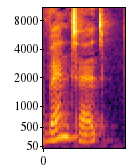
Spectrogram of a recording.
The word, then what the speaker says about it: vent: به تلفظ کلمه vent هم دقت داریم صدای V رو داریم در ابتدا صدای W نداریم اینجا دندون‌های بالا لب پایین رو لمس می‌کنه یک بار دیگه بخونیم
